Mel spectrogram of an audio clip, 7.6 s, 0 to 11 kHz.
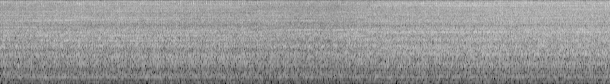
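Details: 2001 BMW 530i M Sport (E39) at idle: fast, fairly even light tick about three per second over a hissy background; recently developed abnormal engine noise, cause still being investigated before repair.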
